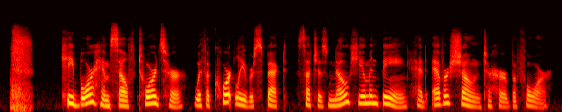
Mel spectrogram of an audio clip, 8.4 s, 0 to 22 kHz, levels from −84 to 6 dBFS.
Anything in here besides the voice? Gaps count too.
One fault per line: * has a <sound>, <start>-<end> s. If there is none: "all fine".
* has a breath, 0.2-0.5 s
